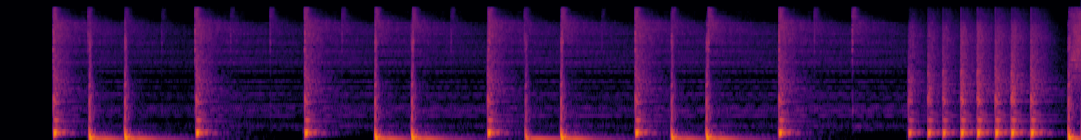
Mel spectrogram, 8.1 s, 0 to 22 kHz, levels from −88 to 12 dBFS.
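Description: Music, with no audible technical faults anywhere in the clip.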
